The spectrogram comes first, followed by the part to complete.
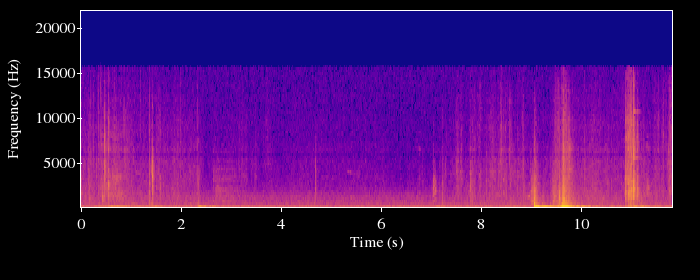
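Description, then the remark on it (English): A door that had been propped open is pushed shut with a loud, solid thud near the end, preceded by some shuffling and handling noises in otherwise quiet surroundings. No one speaks. “I'm going to shut the door.”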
